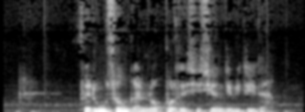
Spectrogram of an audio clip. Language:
Spanish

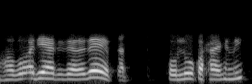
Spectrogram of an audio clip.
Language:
Assamese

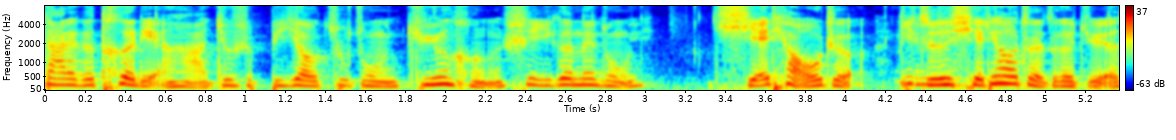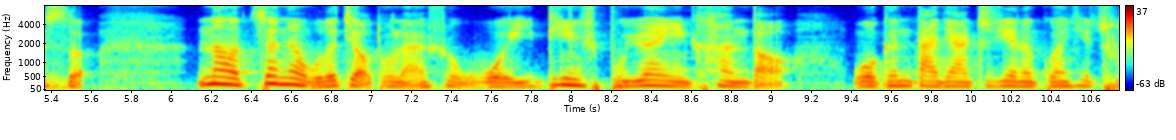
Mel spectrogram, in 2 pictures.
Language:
Chinese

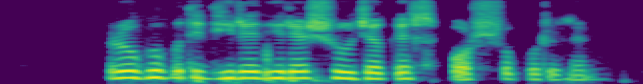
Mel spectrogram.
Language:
Bangla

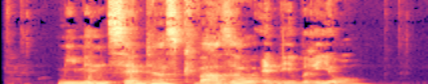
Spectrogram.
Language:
Esperanto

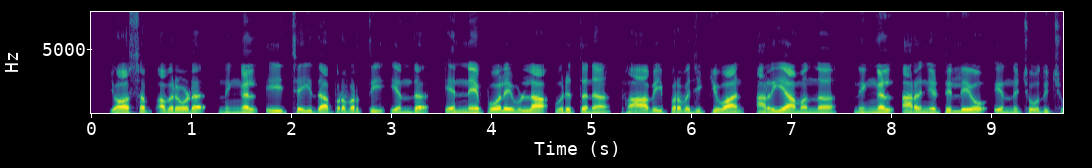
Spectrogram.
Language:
Malayalam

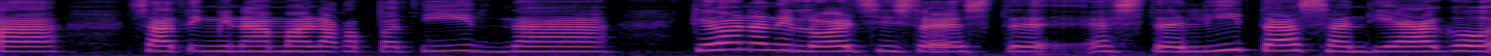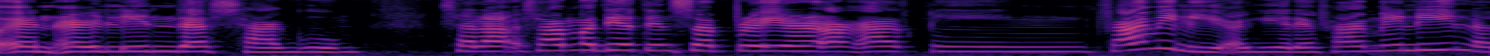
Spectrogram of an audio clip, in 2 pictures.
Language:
Filipino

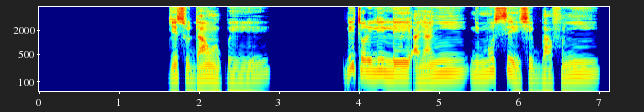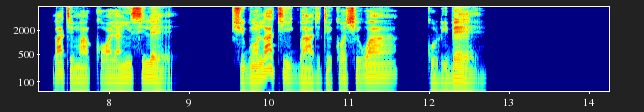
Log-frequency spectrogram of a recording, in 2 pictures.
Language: Yoruba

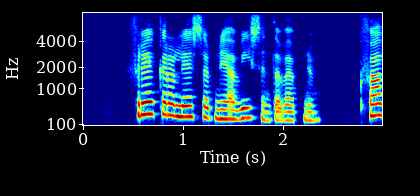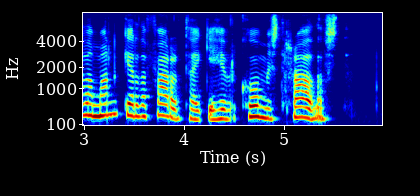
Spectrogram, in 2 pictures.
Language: Icelandic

